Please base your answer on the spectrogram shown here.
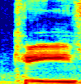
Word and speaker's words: Kaees: the Solomon to RTA from caves or Keys I think it's pronounced keys that's usually the way I pronounce it well it slides the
